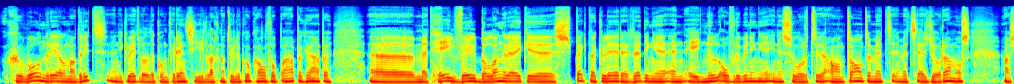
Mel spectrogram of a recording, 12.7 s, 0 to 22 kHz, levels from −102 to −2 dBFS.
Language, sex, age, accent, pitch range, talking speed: Dutch, male, 40-59, Dutch, 115-140 Hz, 165 wpm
